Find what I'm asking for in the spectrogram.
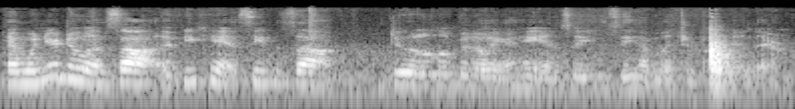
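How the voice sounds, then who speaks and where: A cooking show host in her twenties talks quickly in a mid-range voice with lively intonation. During her live home-kitchen demonstration she chats directly with viewers and laughs easily, against a backdrop of sizzling pans and rattling utensils.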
